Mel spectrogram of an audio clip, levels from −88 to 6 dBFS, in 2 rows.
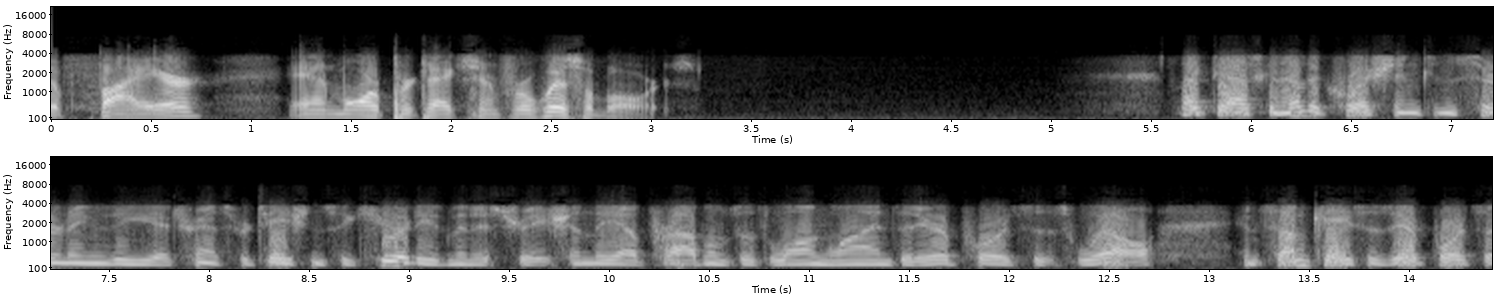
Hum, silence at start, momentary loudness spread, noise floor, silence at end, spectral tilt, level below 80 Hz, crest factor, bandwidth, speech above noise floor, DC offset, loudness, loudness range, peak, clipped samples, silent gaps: none; 0 s; 10 LU; -60 dBFS; 0 s; -8 dB/octave; -48 dBFS; 18 dB; 5.2 kHz; 42 dB; under 0.1%; -18 LUFS; 5 LU; 0 dBFS; under 0.1%; none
